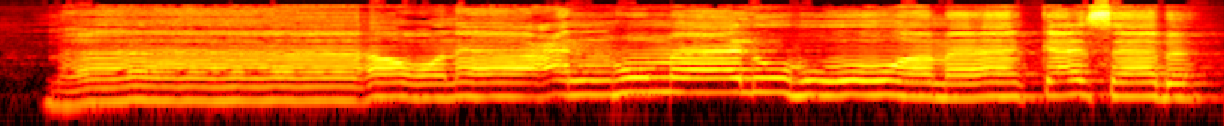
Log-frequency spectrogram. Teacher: মা মধ্যে মুনফাসিল 3 আলিফ টেনে পড়তে হবে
